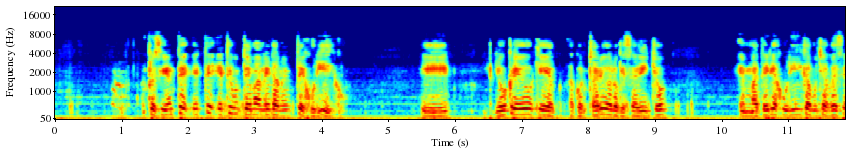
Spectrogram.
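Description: An elderly man speaks steadily into a microphone.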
